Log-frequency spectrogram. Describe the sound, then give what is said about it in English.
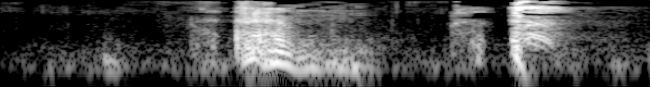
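Harsh coughing fits from someone whose water went down the wrong pipe: a loud, rough burst of coughs, a short pause, then another sharp cough and throat-clearing. “excuse me, the water went down the wrong pipe”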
